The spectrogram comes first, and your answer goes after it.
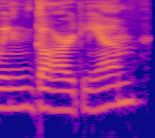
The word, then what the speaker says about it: Wingardium: she tells him to make the gar nice and long in wingardium yeah yeah as opposed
